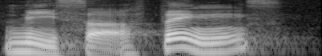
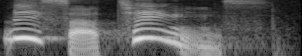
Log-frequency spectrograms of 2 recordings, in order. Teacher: they use the plosive counterparts t and d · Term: TH stopping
